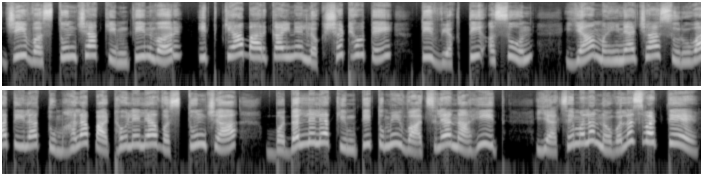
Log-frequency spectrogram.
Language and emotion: Marathi, surprised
